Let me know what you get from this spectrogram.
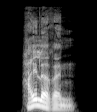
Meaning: inflection of heil: 1. strong genitive masculine/neuter singular comparative degree 2. weak/mixed genitive/dative all-gender singular comparative degree
- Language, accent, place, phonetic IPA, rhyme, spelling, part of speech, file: German, Germany, Berlin, [ˈhaɪ̯ləʁən], -aɪ̯ləʁən, heileren, adjective, De-heileren.ogg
